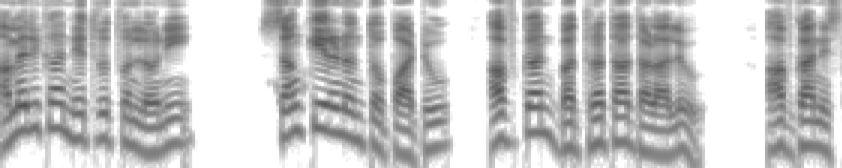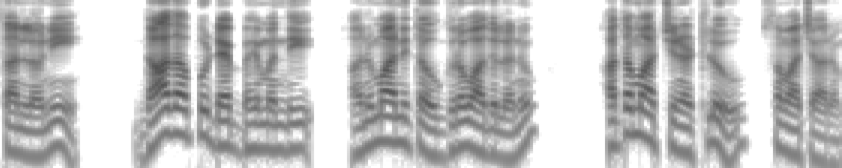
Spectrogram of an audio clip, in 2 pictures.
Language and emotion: Telugu, neutral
